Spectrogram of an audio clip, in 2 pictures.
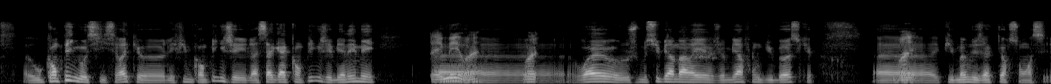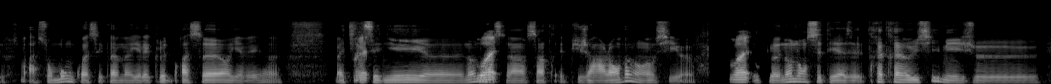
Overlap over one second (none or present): none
